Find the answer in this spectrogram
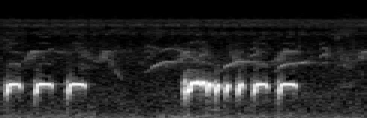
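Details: Perkutut, or zebra dove from Java, calling three separate mellow coos, then a pause and a fast burst of about six rolling pulses. Faint higher bird chirps sit in the background.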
